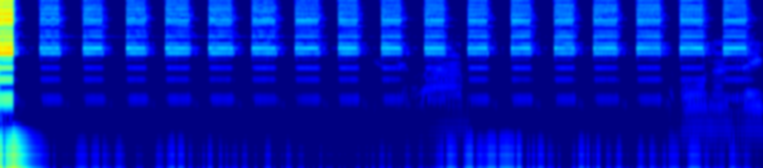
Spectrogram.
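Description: A caravan's electronic alarm horn beeps in a steady, regular pulse, about three beeps per second, loud and unbroken, with faint background noise between tones.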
